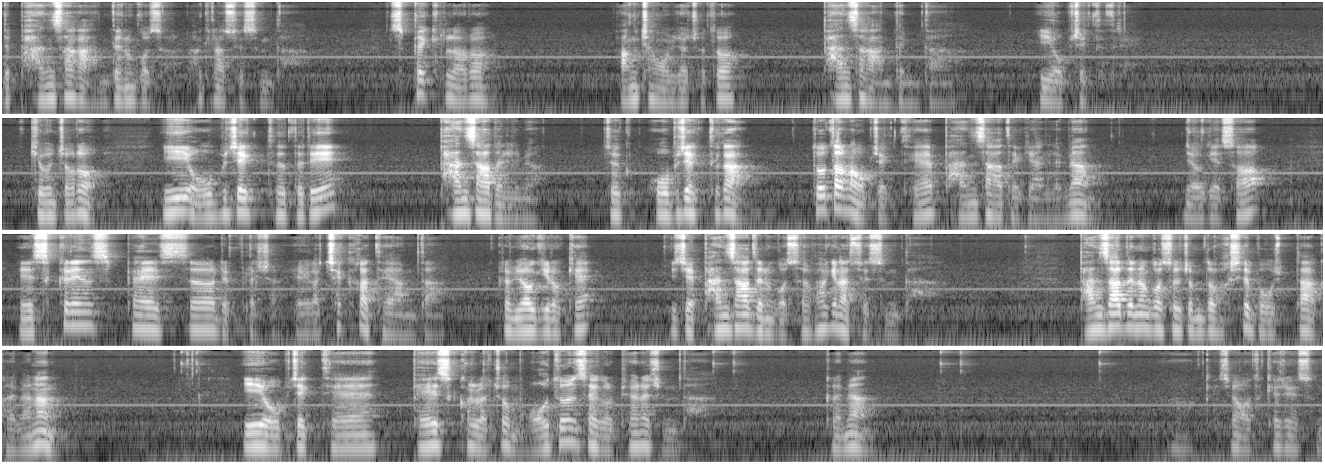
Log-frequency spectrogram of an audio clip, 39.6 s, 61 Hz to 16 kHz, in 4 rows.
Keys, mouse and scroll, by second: 1.0-3.2 middle drag, 3.2 click, 18.8 click, 21.6 click, 24.2-31.1 middle drag, 31.1 click, 33.2 click.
